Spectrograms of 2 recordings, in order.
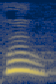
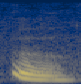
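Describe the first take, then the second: First: The ooh is said without a sad tone. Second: The ooh is said in a sad tone. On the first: The speaker calls it wrong. "It's not ooh" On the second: The speaker calls it right. "It's ooh. It's a sad thing"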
